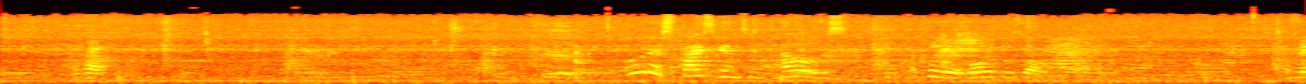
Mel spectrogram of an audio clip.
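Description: A young woman chews food noisily.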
